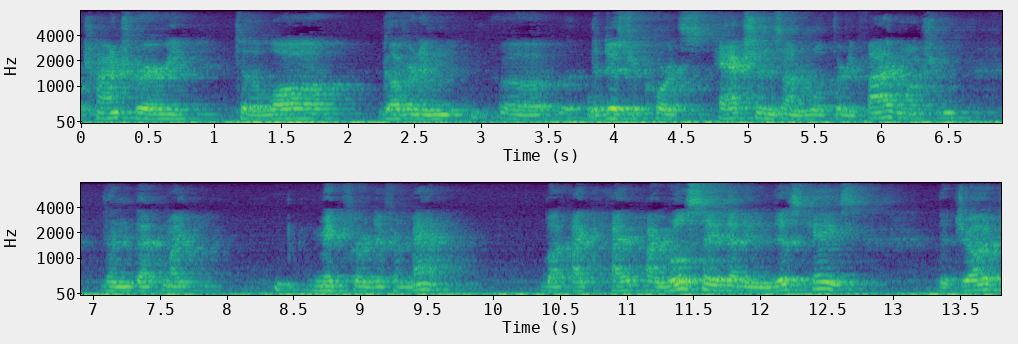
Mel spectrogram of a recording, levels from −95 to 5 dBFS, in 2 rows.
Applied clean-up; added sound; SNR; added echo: none; none; none; reverberation time 0.9 s.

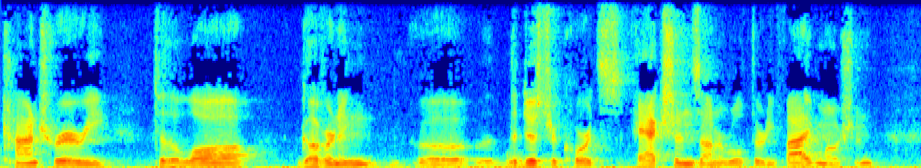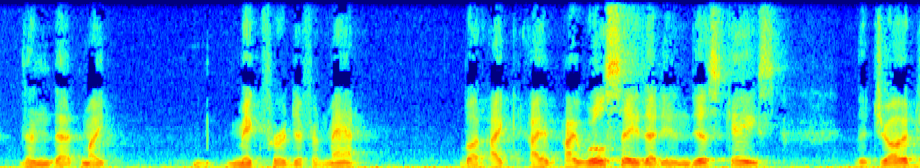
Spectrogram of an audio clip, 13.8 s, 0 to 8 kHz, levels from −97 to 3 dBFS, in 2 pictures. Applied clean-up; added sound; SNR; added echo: none; none; none; none.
